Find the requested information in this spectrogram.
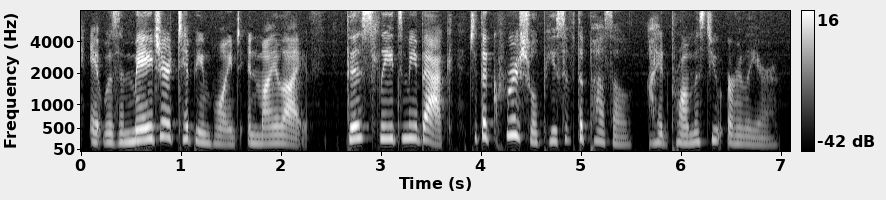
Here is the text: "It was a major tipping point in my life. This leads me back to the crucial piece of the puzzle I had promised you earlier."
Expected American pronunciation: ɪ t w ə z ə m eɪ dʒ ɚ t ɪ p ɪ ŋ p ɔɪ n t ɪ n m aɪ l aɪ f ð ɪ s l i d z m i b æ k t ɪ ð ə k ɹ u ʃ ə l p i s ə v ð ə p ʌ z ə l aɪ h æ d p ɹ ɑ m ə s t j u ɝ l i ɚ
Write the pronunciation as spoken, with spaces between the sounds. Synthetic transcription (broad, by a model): ɪ t w ə z ə m eɪ dʒ ɚ t ɪ p ɪ ŋ p ɔɪ n t ɪ n m aɪ l aɪ f ð ɪ s l i d z m i b æ k t ɪ ð ə k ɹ u ʃ l p i s ə v ð ə p ʌ z l aɪ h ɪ d p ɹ ɑ m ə s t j ɝ l i ɚ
